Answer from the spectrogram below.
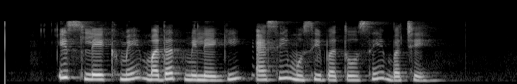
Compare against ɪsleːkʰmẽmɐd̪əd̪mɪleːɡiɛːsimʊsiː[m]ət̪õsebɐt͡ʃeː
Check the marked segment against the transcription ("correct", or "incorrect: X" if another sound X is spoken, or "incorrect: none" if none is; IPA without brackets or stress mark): incorrect: b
